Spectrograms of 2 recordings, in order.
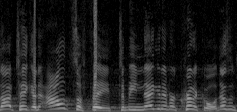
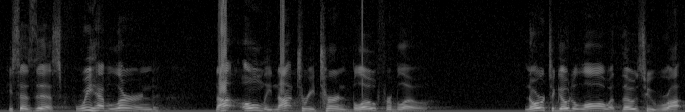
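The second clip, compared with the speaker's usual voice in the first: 1 solemn reading; 7 semitones lower than usual. Real, not acted. Reading old church quotes.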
